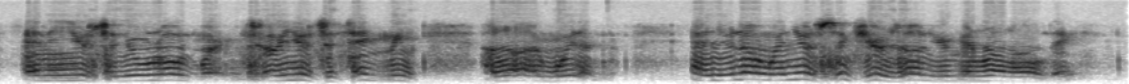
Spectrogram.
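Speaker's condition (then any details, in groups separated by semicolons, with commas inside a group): Throat cancer; survivor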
